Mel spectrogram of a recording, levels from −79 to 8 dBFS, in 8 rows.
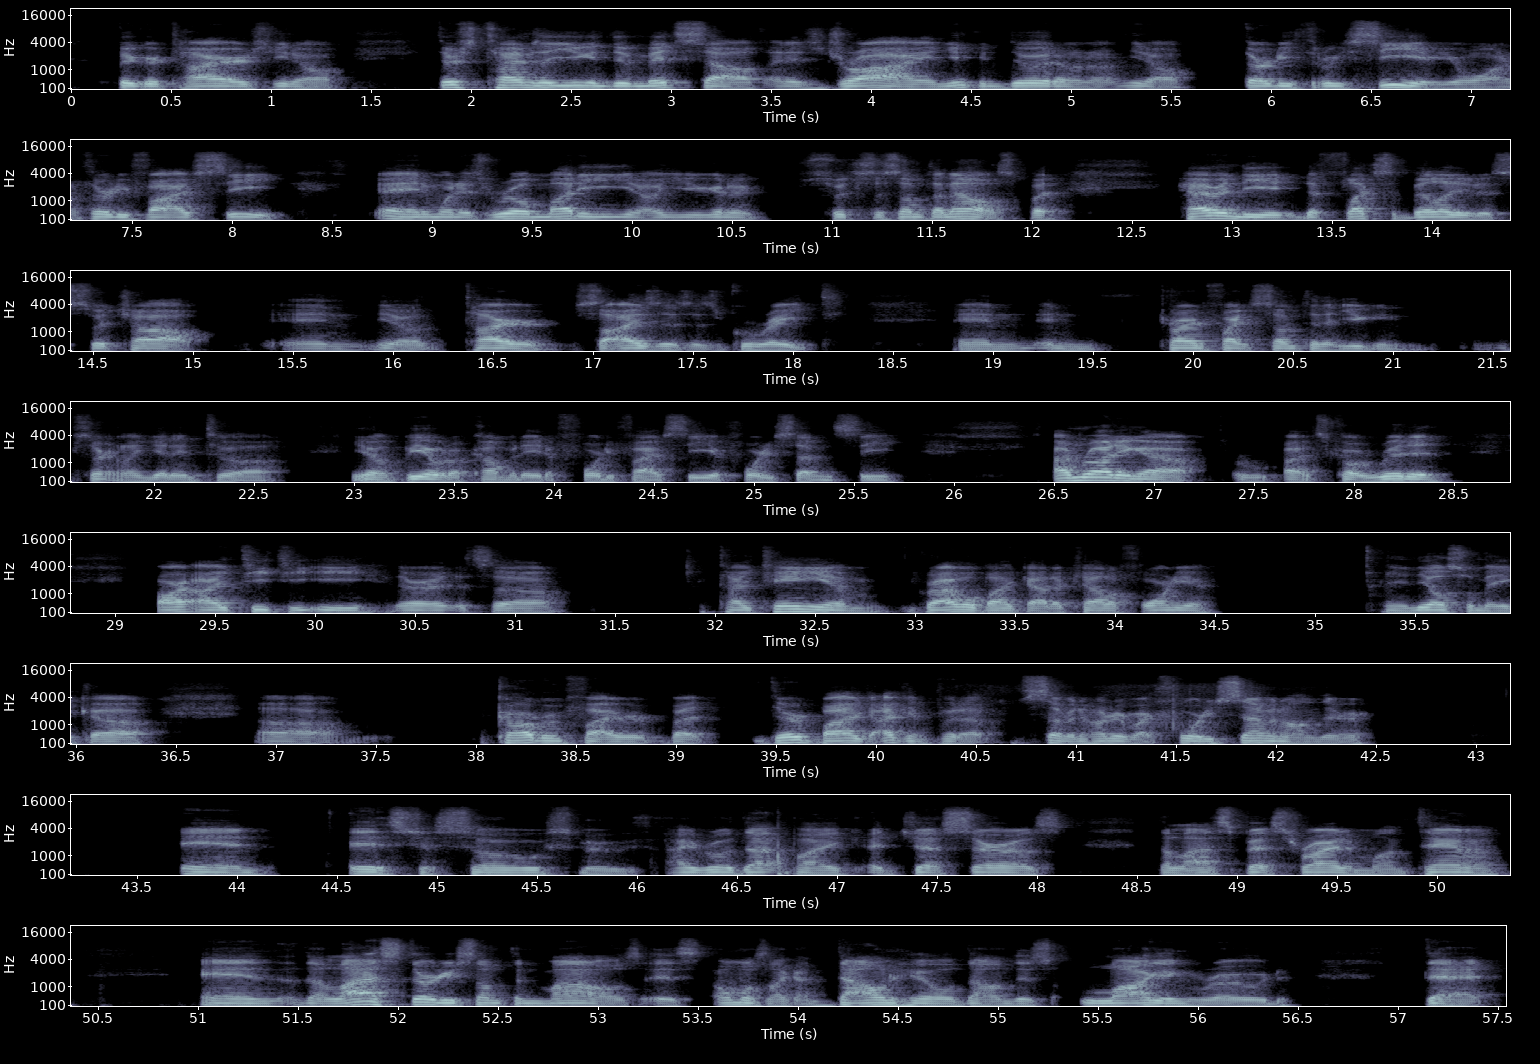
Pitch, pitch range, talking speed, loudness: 105 Hz, 95-115 Hz, 165 wpm, -22 LUFS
